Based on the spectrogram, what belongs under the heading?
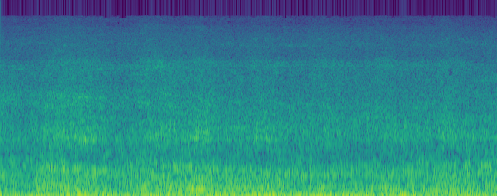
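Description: Regional express electric train, a CFL double-deck unit coupled to a SÜWEX unit, running past close by: a steady rumble of wheels on rails with a rushing noise of the passing carriages.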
